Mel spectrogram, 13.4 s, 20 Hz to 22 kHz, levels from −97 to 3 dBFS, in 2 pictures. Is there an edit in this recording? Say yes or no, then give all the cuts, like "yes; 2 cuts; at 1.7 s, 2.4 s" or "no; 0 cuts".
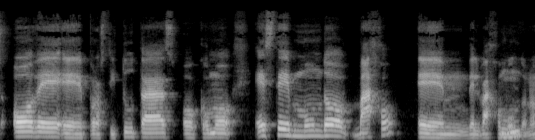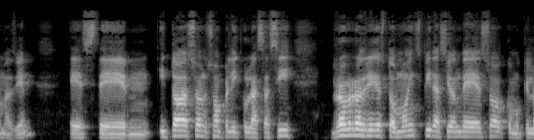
no; 0 cuts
